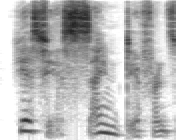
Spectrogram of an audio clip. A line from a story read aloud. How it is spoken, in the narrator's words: muttered Friday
